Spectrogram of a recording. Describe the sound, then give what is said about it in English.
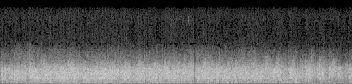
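Loud, sustained applause from a large audience for the committee that organized a weekend event. Many hands clap in a dense continuous roar that holds steady for about seven seconds with no voices over it. “And can we give the committee a round of applause?”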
